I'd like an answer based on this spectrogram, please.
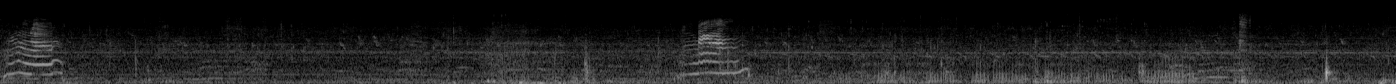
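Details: Ginger cat found in a hill area giving two drawn-out wavering meows several seconds apart, over a steady hum with people talking in the background.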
